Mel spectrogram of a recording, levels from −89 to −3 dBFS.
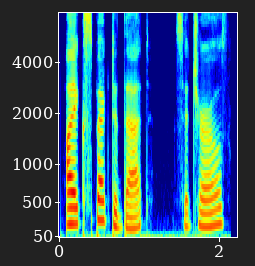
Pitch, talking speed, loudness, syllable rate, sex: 190 Hz, 135 wpm, -20 LUFS, 4.7 syllables/s, female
